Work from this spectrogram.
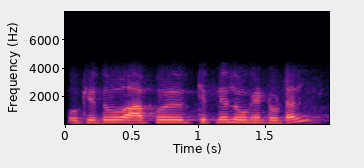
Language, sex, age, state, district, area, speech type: Hindi, male, 30-45, Madhya Pradesh, Jabalpur, urban, conversation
